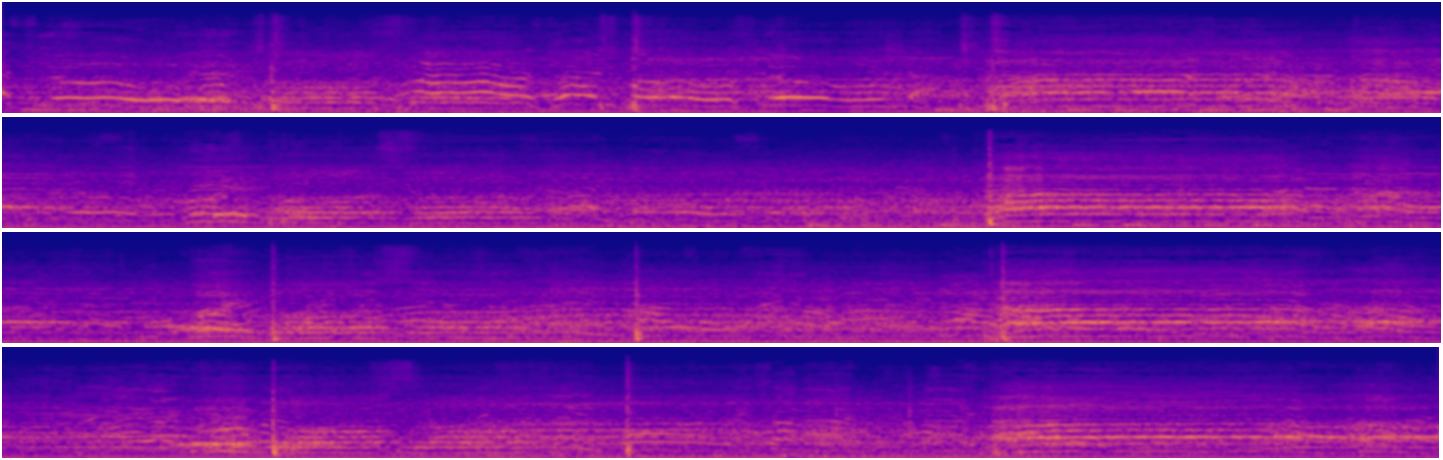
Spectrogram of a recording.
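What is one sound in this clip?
A group of men sing and chant loudly together outdoors.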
